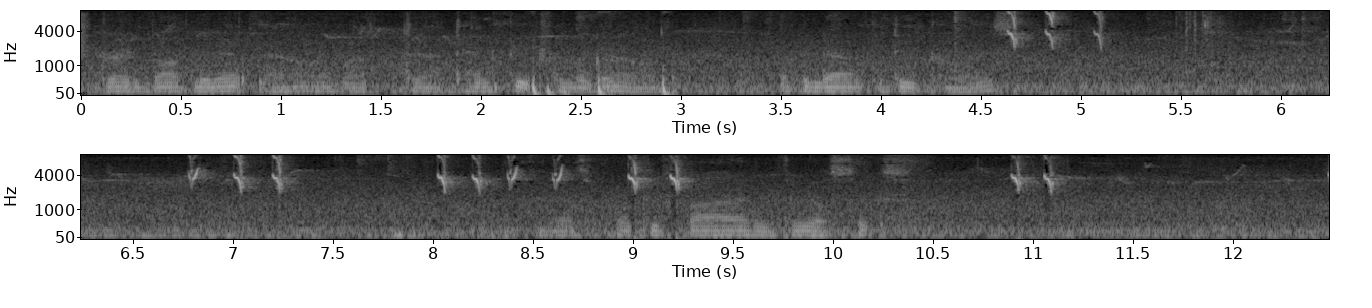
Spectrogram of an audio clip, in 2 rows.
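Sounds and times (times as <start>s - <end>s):
wild bird calling: 0.0s - 12.4s
speech: 0.1s - 5.2s, 8.5s - 10.5s.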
